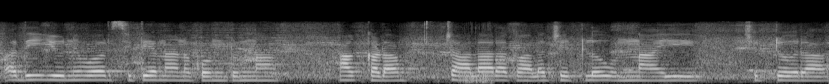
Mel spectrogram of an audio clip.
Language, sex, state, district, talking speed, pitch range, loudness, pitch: Telugu, female, Andhra Pradesh, Annamaya, 65 wpm, 185-200 Hz, -18 LUFS, 195 Hz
